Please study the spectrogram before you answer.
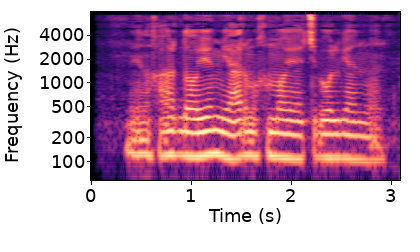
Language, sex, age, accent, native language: Uzbek, male, 25-34, Qashqadaryo, Uzbek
